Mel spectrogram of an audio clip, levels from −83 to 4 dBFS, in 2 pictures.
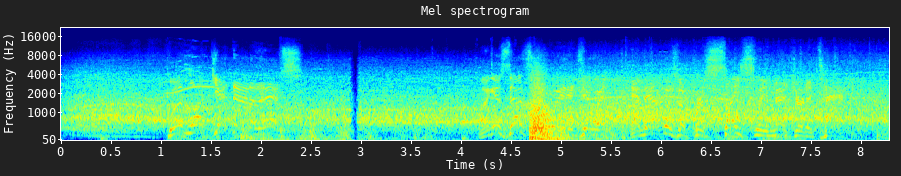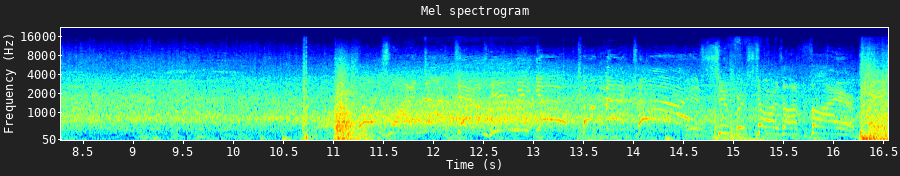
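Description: At 2.89 to 2.98 s the audio hangs briefly in a short stall from a late packet: the jitter buffer ran dry and about 61 ms of the preceding sound was stretched to cover the gap, with nothing lost, so everything afterward runs 61 ms later. On a spectrogram this shows as horizontally smeared, frozen bands; the waveform shows a repetitive, slightly buzzy stretch.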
